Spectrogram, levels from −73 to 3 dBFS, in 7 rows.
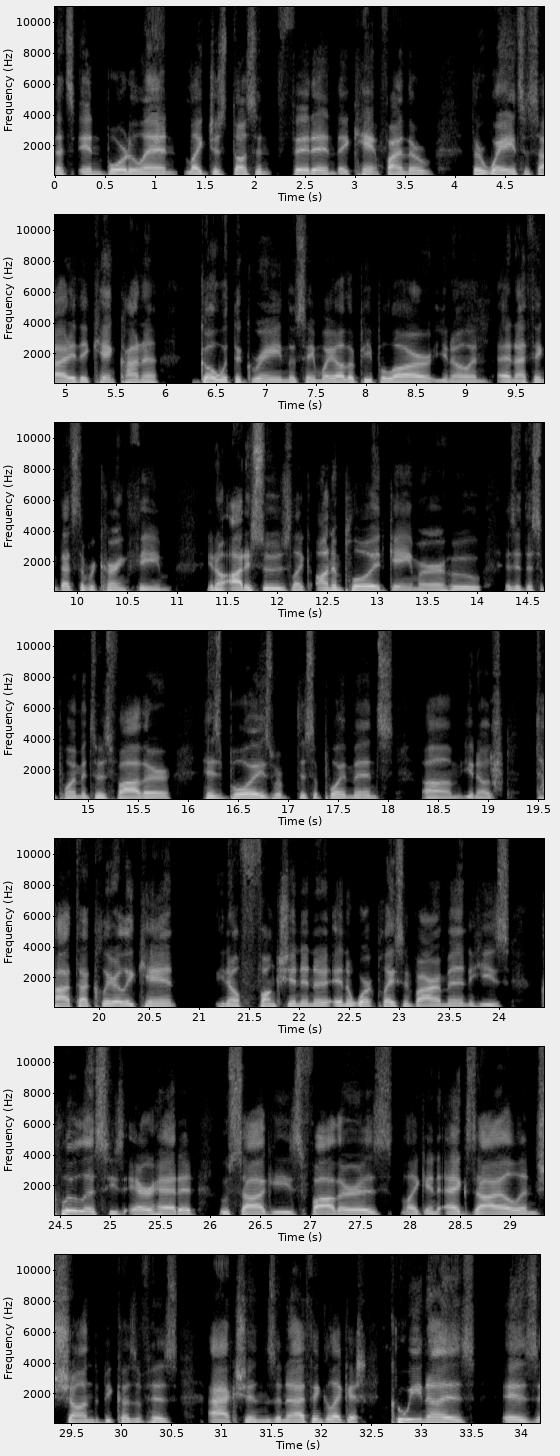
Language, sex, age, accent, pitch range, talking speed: English, male, 20-39, American, 135-150 Hz, 170 wpm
